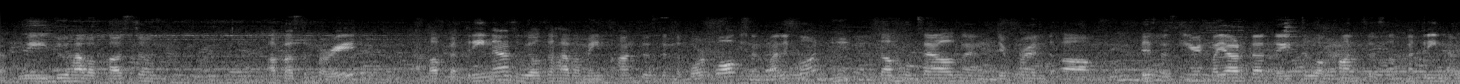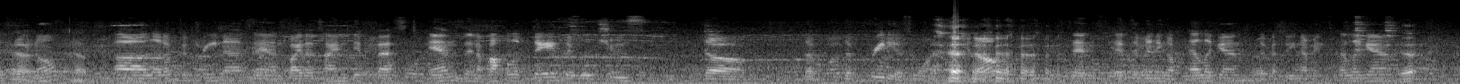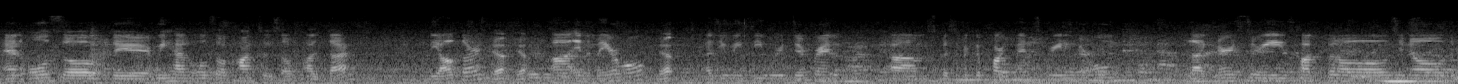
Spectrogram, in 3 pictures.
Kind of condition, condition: setting, outdoors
